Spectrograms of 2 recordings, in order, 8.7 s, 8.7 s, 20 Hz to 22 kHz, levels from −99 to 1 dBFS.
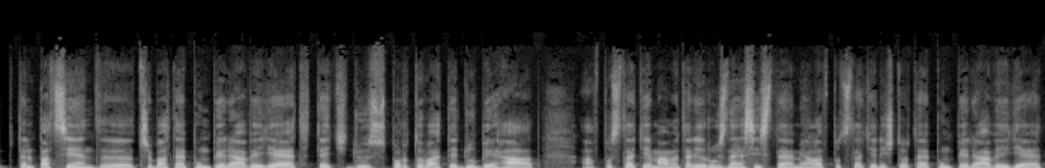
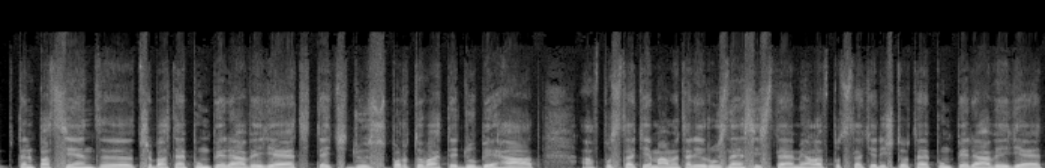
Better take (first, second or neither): first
